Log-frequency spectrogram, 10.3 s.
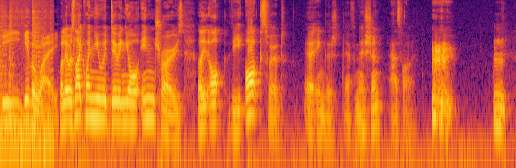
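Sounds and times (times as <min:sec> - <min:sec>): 
speech: 0:00.0 - 0:09.2, 0:09.9 - 0:10.2
throat clearing sound effect: 0:08.6 - 0:09.2, 0:09.9 - 0:10.3.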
